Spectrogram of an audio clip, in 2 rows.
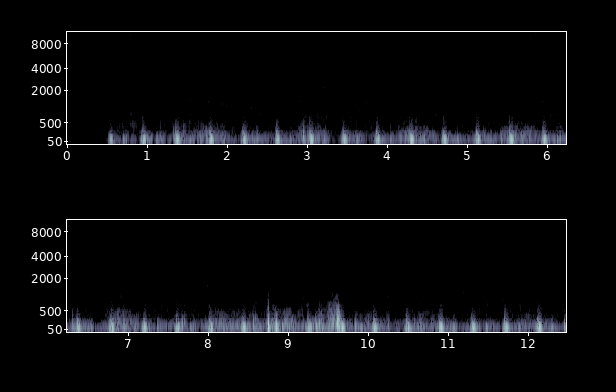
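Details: The uploader's own fast heartbeat: steady, rapid low thumps at about 140 beats per minute.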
